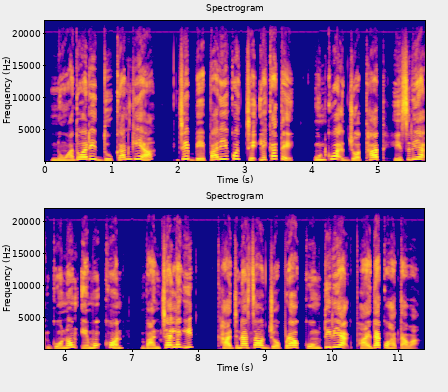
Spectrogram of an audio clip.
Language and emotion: Santali, disgusted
